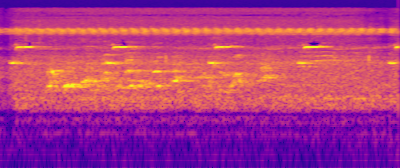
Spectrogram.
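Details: Johnstone's whistling frog (Eleutherodactylus johnstonei), a small, mainly nocturnal frog: short, high, rising whistled notes repeated irregularly about once a second, over a steady high insect-like drone and softer lower chirps.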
